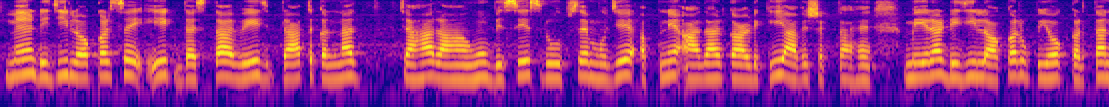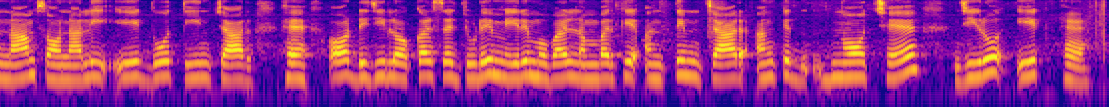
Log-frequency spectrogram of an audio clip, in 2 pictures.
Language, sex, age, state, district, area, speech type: Hindi, female, 45-60, Uttar Pradesh, Sitapur, rural, read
